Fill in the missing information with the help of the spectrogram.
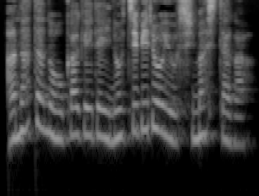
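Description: A frightened young princess from an old storybook speaks in an anxious, tearful way, as a woman reads her. Her voice sits high and gentle. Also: a little fast, lightly acted. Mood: fearful. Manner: anxious, pleading.

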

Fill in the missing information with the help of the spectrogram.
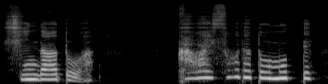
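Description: A woman's voice: high-pitched, a little slow, mellow, dry recording, clean studio sound, voice pushed up. A woman doing a sly little temple boy, faintly pleading. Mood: feeble pleading.

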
